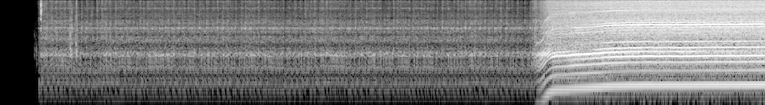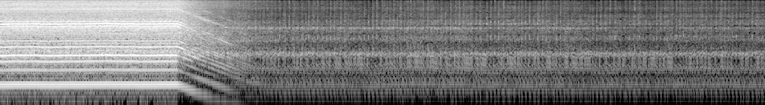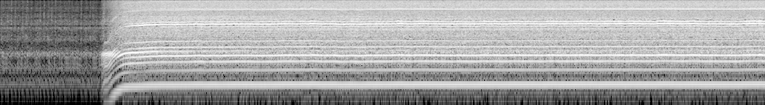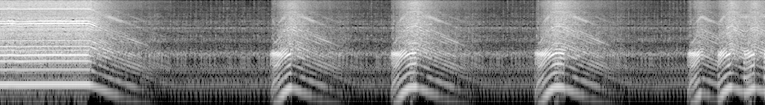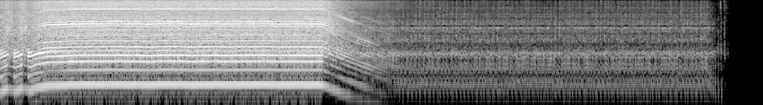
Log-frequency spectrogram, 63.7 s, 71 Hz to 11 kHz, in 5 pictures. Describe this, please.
Chainsaw - Idle with Revs
Pull starting a chainsaw, followed by 10 seconds of idling, and then one short rev, one long rev, three short, small revs, and one final rev.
